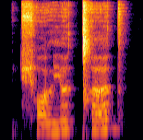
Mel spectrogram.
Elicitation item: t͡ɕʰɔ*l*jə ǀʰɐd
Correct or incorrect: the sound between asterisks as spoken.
correct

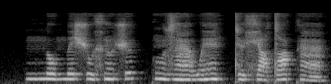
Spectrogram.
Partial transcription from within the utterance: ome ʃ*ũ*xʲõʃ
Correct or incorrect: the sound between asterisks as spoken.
incorrect: u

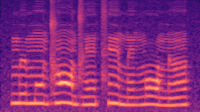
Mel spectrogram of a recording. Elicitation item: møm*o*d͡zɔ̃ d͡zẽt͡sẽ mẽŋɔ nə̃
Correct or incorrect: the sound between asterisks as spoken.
incorrect: õ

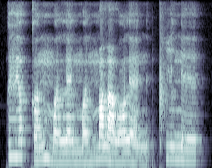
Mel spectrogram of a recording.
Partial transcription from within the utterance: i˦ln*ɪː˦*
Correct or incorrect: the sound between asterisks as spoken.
correct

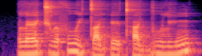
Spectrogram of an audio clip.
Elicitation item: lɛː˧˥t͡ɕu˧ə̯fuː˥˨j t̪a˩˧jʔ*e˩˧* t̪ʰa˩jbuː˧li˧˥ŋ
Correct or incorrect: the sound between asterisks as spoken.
correct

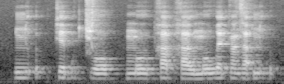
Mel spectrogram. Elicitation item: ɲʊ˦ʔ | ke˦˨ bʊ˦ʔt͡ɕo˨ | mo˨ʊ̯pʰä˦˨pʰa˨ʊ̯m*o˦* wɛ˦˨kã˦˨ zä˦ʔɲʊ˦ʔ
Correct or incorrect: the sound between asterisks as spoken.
correct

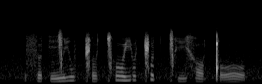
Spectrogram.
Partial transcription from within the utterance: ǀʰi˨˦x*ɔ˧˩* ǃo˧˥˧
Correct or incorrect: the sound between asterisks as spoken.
correct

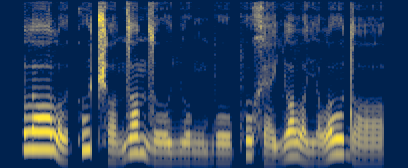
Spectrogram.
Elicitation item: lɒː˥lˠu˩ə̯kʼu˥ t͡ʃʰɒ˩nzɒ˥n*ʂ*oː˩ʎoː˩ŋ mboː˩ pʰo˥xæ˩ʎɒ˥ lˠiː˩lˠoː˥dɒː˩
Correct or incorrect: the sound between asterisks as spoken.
incorrect: z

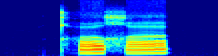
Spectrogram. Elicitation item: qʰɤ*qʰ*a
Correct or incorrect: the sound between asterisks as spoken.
incorrect: χ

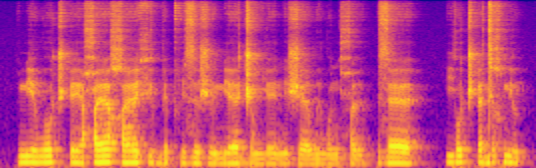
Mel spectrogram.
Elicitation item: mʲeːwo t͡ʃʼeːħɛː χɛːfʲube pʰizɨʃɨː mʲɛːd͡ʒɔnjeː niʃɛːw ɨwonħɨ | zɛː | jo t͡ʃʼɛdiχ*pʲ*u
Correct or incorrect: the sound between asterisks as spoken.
incorrect: mʲ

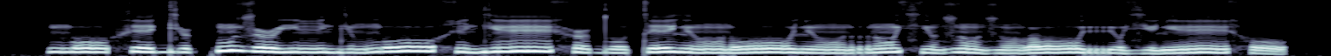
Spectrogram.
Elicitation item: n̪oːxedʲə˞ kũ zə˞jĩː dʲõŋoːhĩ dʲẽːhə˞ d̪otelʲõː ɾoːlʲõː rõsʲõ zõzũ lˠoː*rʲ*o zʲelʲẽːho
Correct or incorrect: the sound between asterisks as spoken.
correct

